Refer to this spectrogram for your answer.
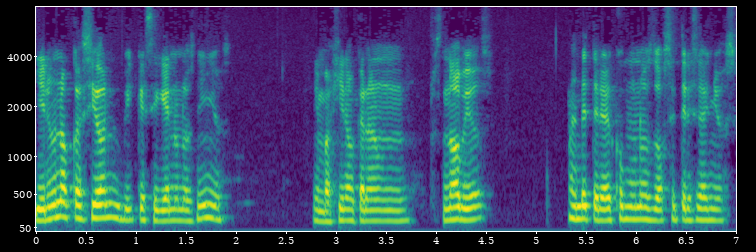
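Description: Flat, monotone intonation runs through speech delivered fairly quickly. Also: man. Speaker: podcast co-host. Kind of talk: casual chat.

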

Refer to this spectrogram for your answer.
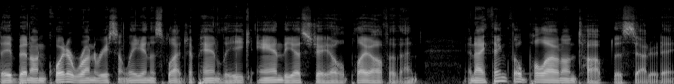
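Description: Talking at a fairly quick pace, a man with a very deep, low voice and vocal fry shows ordinary pitch variation. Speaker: podcast host covering competitive Splatoon. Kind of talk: scripted-style solo podcast roundup.

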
